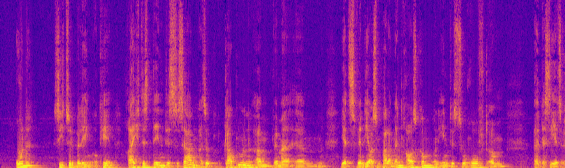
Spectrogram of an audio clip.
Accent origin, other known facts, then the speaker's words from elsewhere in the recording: Germany; Ja, und ich war als Deutscher unglücklicherweise ein bisschen zu früh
